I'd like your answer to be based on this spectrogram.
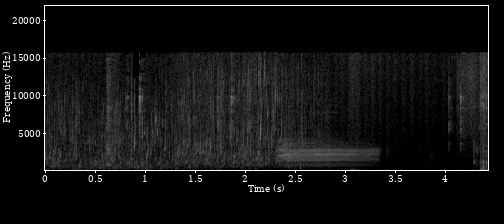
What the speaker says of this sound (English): I think there's a sheep down there somewhere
